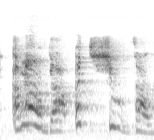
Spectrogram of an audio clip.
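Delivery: contained, hurried yelling. A parent recalls hurrying the kids along, retelling yelling at the kids. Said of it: "I'm yelling at the kids".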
